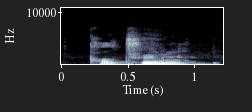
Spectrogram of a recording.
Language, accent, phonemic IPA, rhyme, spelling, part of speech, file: English, Southern England, /pɒlˈtɹuːn/, -uːn, poltroon, noun / adjective, LL-Q1860 (eng)-poltroon.wav
- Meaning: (noun) An ignoble or total coward; a dastard; a mean-spirited wretch; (adjective) Cowardly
